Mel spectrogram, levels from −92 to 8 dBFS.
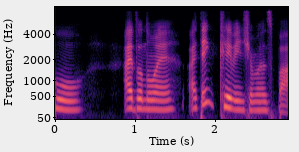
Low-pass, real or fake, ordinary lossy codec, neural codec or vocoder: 7.2 kHz; fake; none; codec, 16 kHz, about 1 kbps, DyCAST, with the encoder's durations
